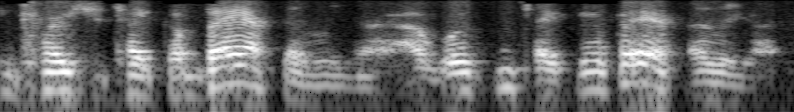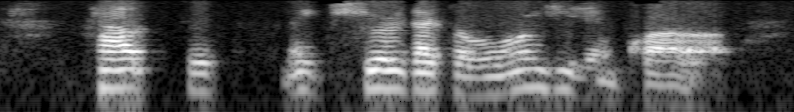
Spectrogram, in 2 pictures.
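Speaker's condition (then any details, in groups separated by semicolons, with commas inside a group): Damaged vocal cord; about 40 years since injury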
